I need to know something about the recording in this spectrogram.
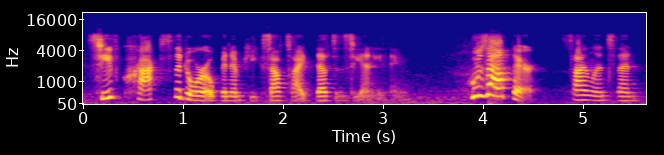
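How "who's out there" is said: loud, high challenge; calling out. A narrator's reading. Steve calls out the cabin door to whoever is there, shouting. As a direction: shout it out into the dark.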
